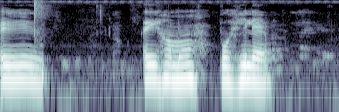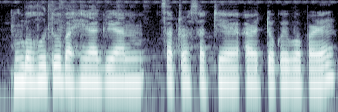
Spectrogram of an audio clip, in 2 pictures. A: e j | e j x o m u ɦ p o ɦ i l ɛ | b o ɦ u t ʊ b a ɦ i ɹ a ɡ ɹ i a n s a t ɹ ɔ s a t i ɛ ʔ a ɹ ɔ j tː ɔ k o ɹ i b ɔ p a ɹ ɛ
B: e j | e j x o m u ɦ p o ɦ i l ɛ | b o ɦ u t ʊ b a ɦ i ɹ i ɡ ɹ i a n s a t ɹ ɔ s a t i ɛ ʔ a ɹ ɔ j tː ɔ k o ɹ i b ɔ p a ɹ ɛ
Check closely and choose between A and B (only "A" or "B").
A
